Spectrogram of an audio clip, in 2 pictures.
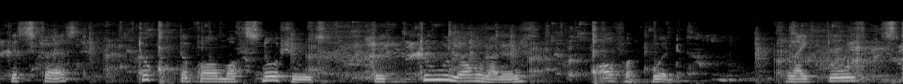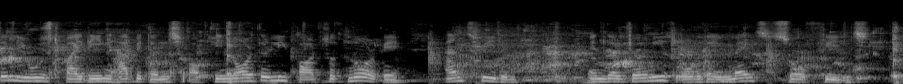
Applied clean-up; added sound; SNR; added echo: none; Cough; 8 dB; none.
